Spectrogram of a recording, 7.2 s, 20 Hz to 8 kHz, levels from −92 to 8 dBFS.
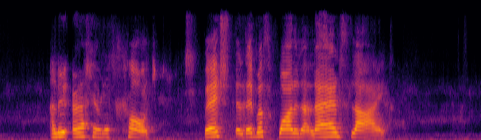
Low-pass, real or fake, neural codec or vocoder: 7.2 kHz; fake; codec, 16 kHz, 2 kbps, X-Codec, HuBERT features, trained on LibriSpeech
